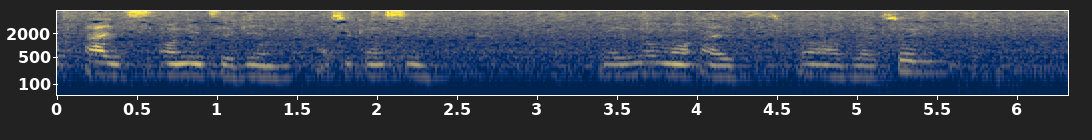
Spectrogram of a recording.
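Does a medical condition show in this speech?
No.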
